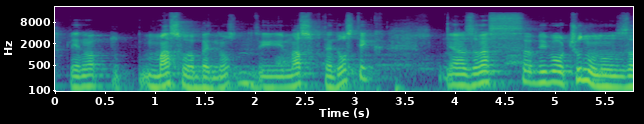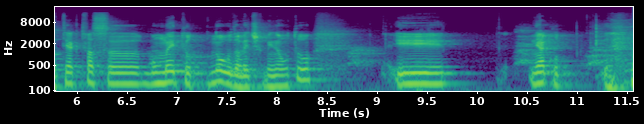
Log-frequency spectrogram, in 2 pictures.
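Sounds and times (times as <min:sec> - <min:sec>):
speech: 0:00.2 - 0:11.5
dog barking: 0:03.2 - 0:04.8, 0:08.7 - 0:09.1, 0:10.4 - 0:11.4
laughter: 0:11.2 - 0:11.5.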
